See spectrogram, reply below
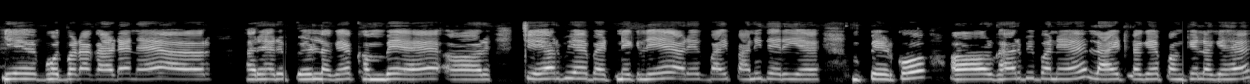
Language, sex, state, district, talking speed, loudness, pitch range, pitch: Hindi, female, Maharashtra, Nagpur, 195 wpm, -14 LUFS, 235-255 Hz, 245 Hz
